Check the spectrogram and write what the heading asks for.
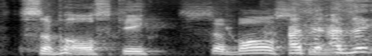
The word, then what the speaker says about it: Cebulski: Cebulski.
